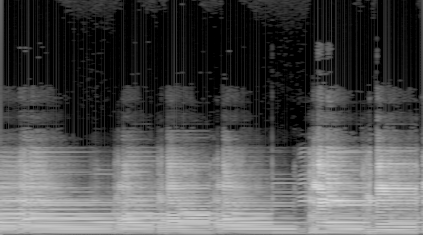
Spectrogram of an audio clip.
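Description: Electric guitar chords through a boosted overdrive pedal into an amp set clean, carrying a light gritty edge; a series of ringing strums follows one another steadily, with a brief dip before the final ones.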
